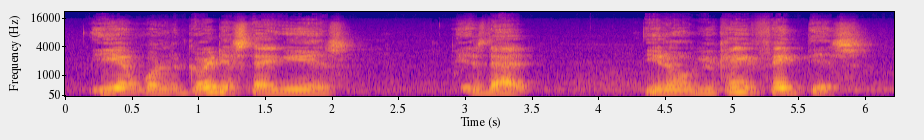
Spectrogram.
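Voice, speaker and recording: A man talks at a very slow pace, with long, frequent pauses and big swings in loudness. Noticeable background noise is present. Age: 80s+. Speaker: Nation of Islam pioneer, former minister. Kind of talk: interview, oral history. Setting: at his daughter's house.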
